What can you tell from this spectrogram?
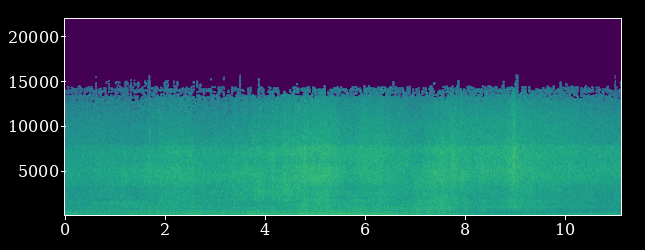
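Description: Ocean surf washing in steadily, with wind buffeting the microphone; the wash swells louder about halfway through, then eases.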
